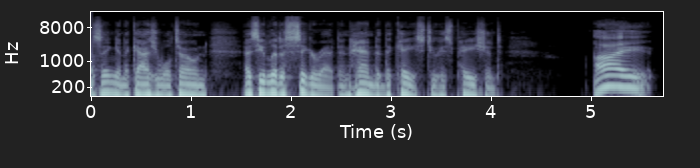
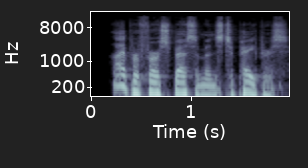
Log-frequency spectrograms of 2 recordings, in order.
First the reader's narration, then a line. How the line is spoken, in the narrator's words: he laughed cheerfully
